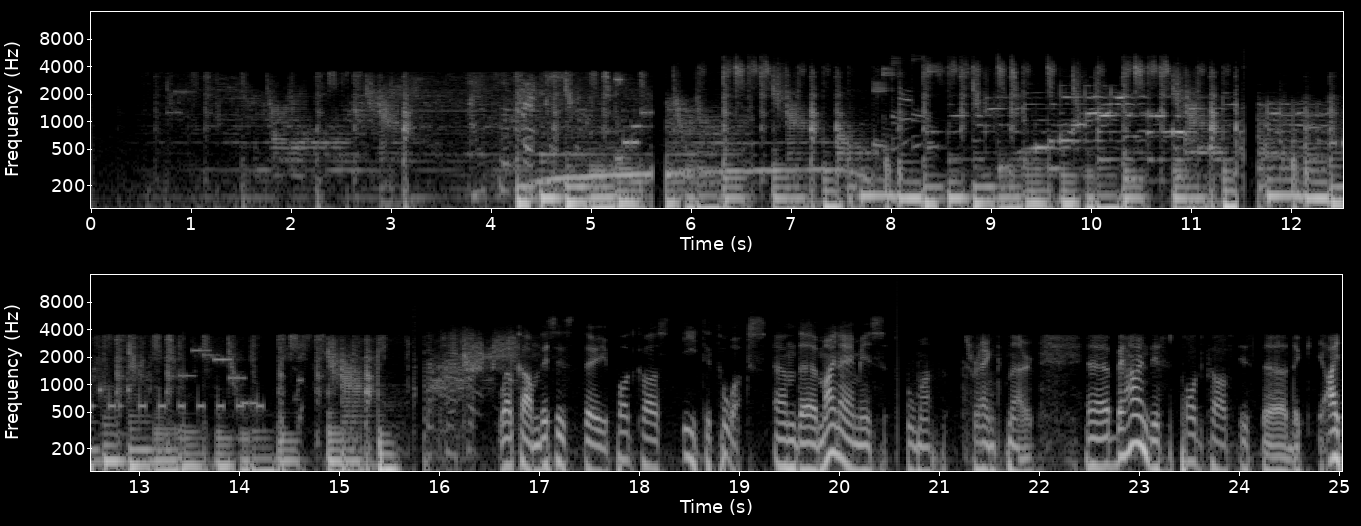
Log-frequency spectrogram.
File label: CVSD vs mSBC playback, bluetooth headset audio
